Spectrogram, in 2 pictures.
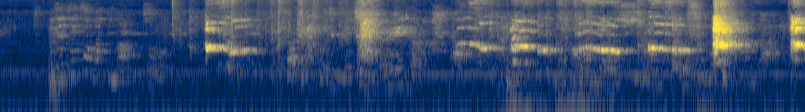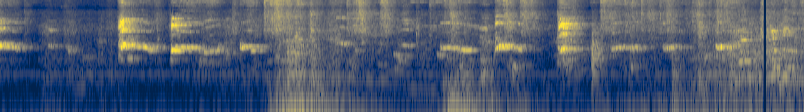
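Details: Yorkshire terrier left alone guarding the house greets family members as they return home, giving a long run of high, wavering whines and whimpers, with thumps, footsteps and human voices toward the end.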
